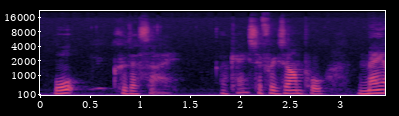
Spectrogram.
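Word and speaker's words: をください: Now the word for may I have is o kudasai. O kudasai. Okay, and we would spell that O and then a separate word, Ku ku da da sai. Sai.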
